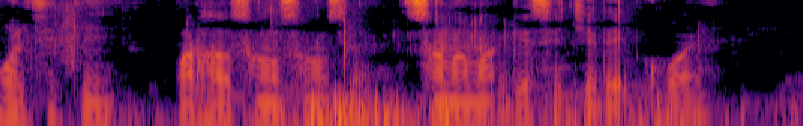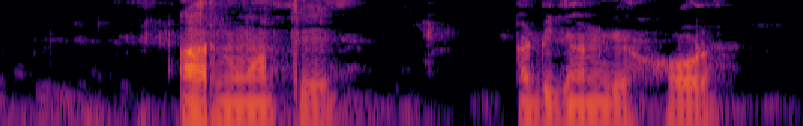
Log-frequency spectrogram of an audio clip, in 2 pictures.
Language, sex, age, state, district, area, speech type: Santali, male, 30-45, Jharkhand, East Singhbhum, rural, spontaneous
